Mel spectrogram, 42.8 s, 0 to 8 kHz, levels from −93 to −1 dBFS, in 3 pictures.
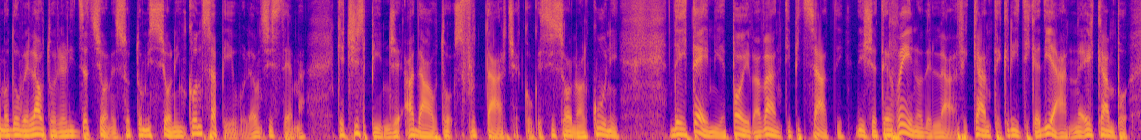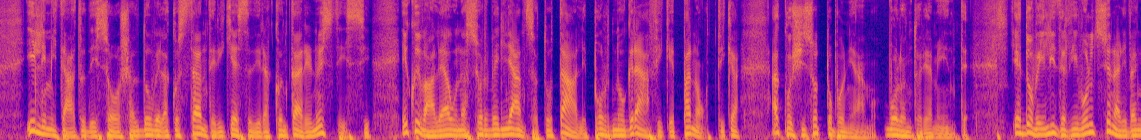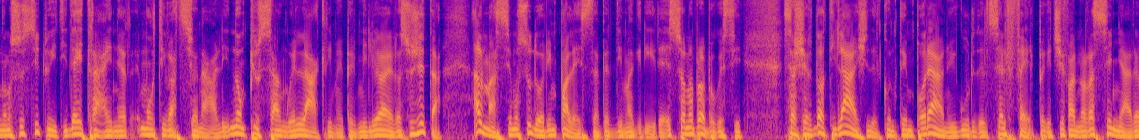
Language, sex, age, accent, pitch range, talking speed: Italian, male, 60-79, native, 90-120 Hz, 140 wpm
